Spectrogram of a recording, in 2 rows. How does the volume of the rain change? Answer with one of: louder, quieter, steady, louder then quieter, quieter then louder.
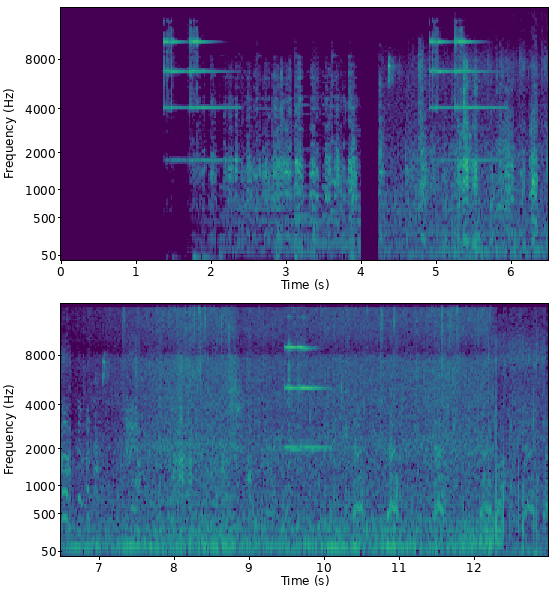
louder.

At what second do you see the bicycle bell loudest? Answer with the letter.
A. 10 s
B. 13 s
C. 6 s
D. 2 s
A.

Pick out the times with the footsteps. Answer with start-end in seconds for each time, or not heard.
not heard.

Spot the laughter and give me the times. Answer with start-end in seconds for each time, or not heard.
6.2-7.5.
